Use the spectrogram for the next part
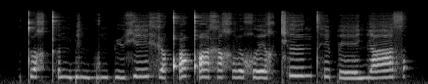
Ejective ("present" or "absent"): present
